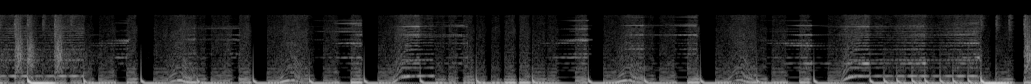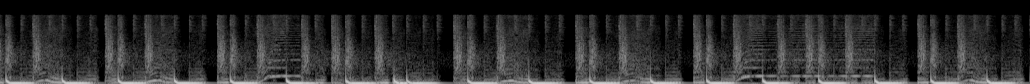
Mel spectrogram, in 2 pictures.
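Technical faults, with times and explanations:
13.37–16.77 s, wrong sample rate: for this stretch the samples are clocked out more slowly than they were captured, with no rate conversion, so everything runs at about 0.92 times normal speed and drops about 1.5 semitones together. The ratio fits audio recorded at 24 kHz being played at 22 kHz. Because pitch and tempo are tied to the same clock, the sound turns slightly lower and more sluggish, then snaps back at the end.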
